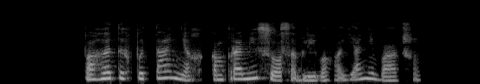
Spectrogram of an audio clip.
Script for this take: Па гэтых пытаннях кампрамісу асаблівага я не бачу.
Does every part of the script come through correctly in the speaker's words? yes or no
yes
